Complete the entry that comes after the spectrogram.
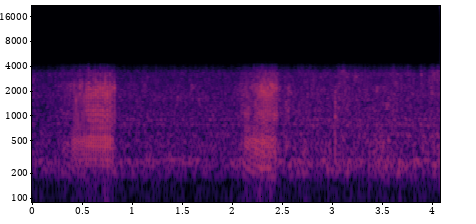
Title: Bailey snoring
